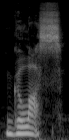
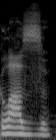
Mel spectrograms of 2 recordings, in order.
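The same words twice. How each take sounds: First: The final consonant is voiceless, like s. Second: The final consonant is voiced, like z. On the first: The speaker calls it right. "You see, I replaced all of them" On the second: The speaker calls it wrong. "I'm not saying глаз"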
